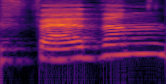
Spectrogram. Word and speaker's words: fathomed: No caso aqui, como ele está no passado, a gente tem um ED, o E não é pronunciado e o D já está ligando no this, na verdade.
